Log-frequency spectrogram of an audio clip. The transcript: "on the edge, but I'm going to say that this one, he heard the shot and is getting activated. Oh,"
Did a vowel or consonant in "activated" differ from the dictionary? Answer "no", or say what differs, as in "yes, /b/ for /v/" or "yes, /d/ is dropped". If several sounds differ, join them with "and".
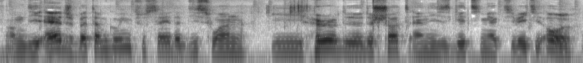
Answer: no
